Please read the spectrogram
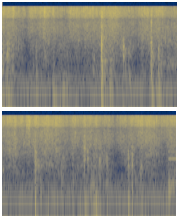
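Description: Wet squelching and slapping of sliced raw beef being hand-mixed with marinade in a disposable aluminium foil pan, with irregular clicks and crinkles from the foil and the plastic glove.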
